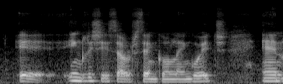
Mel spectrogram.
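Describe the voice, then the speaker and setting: Over noticeable background noise, a man speaks with a Spanish accent and fairly even intonation. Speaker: vlogger. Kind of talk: casual chat. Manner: halting.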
